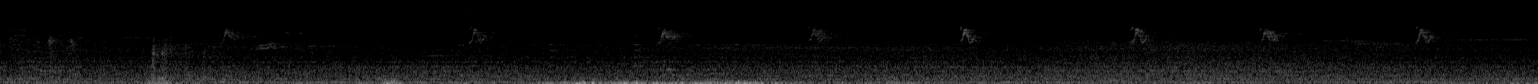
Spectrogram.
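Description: A bird repeating one short, high, falling call about eight times, roughly every second and a half, over a steady low city hum. A low rumble swells and fades around the middle.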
